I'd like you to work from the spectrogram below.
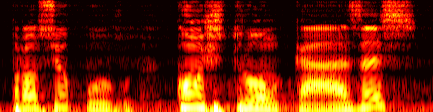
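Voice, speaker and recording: A man with a Brazilian Portuguese accent preaching a sermon as pastor, lively and joking, acting out quoted voices. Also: fairly high pitch, normal speed, distant mic.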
